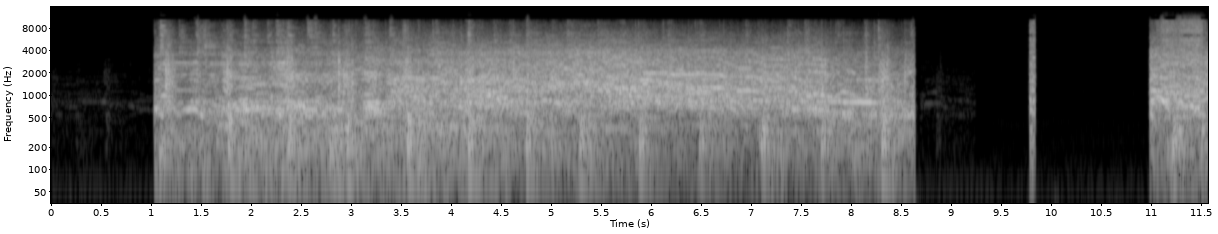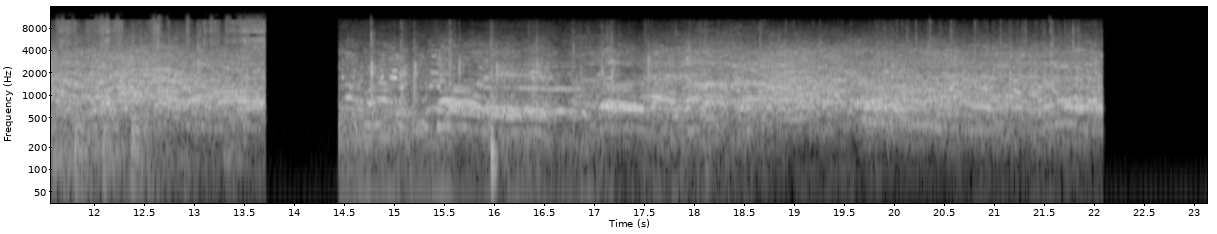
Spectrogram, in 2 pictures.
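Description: A large crowd cheers and chants in a stadium.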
